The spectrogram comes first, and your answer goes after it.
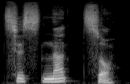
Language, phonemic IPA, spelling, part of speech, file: Navajo, /t͡sʰɪ́sʔnɑ́t͡sʰòh/, tsísʼnátsoh, noun, Nv-tsísʼnátsoh.ogg
- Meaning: bumblebee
